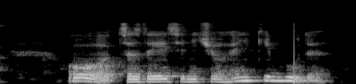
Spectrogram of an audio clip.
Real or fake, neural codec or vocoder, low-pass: real; none; 7.2 kHz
